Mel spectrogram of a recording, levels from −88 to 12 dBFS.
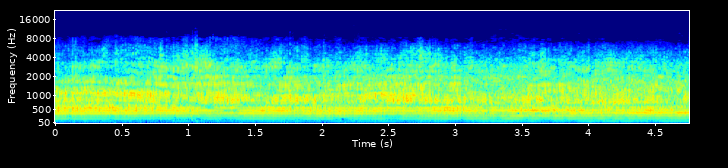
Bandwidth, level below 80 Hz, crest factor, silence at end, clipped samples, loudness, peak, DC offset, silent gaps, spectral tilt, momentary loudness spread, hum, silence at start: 8.6 kHz; -70 dBFS; 18 dB; 0 s; under 0.1%; -19 LUFS; 0 dBFS; under 0.1%; none; -3.5 dB/octave; 2 LU; none; 0 s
